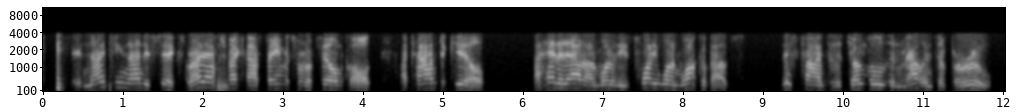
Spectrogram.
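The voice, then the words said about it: Poor imitation of another person's accent. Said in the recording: “Here's a terrible accent”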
